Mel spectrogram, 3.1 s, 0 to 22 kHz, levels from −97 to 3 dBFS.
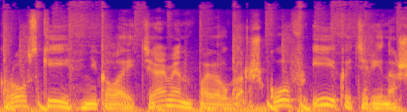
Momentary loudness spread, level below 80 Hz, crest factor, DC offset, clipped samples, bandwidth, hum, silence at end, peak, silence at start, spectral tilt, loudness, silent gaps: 2 LU; -24 dBFS; 12 dB; under 0.1%; under 0.1%; over 20 kHz; none; 0 s; 0 dBFS; 0 s; -5 dB/octave; -12 LUFS; none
